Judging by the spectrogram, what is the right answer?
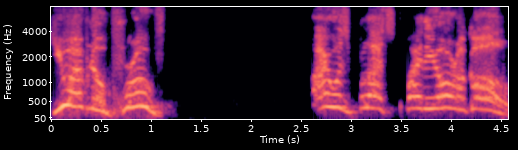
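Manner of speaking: very high, loud, wrathful, furious screaming. Narrator voices a man before a crowd, screaming in wrath. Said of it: "And he screams".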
